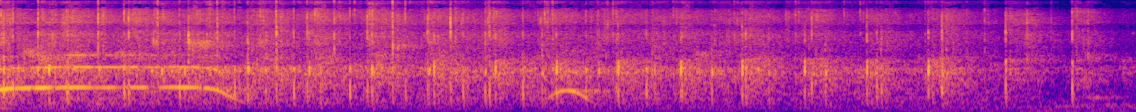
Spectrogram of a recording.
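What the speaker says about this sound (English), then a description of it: "So give yourselves a round of applause" A round of applause from an audience at an awards gathering, with individual claps distinct and thinning toward the end, while a voice speaks over the start.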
